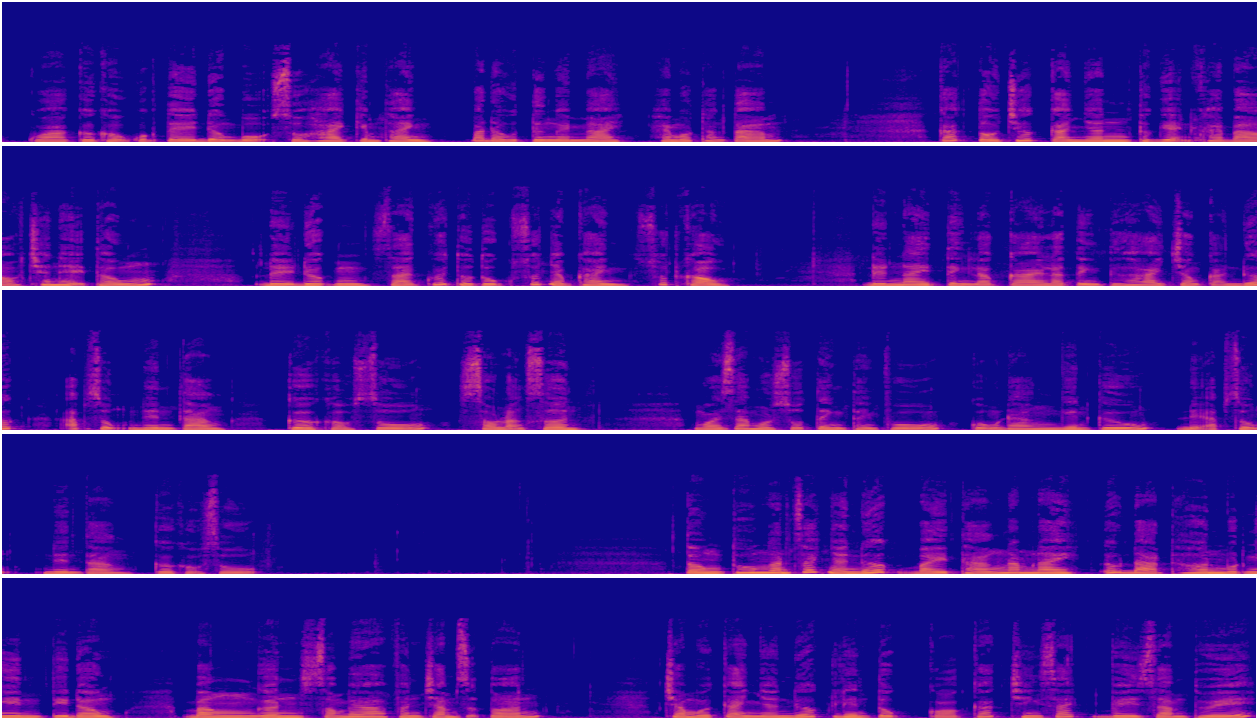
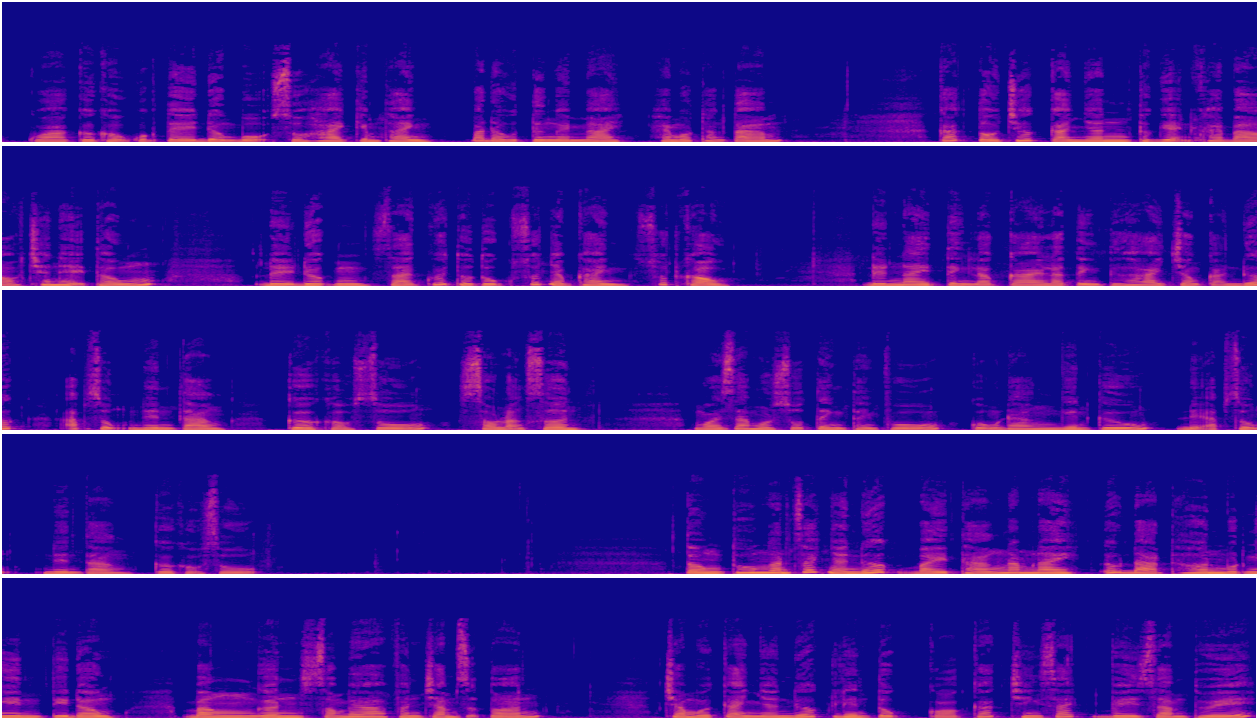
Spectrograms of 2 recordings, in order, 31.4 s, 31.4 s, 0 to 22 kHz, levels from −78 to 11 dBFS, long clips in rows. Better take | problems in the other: neither | none

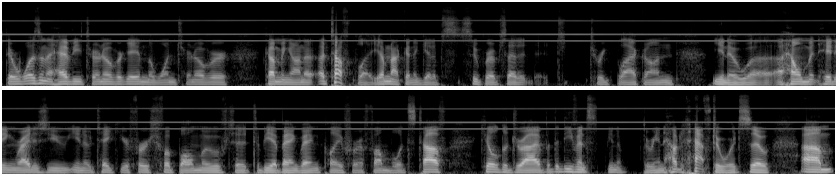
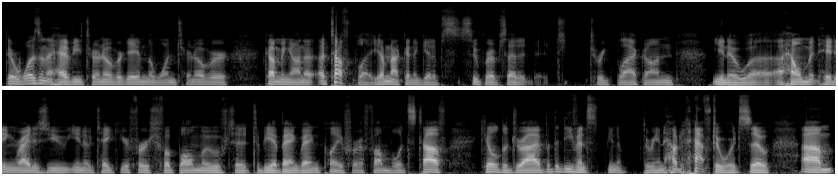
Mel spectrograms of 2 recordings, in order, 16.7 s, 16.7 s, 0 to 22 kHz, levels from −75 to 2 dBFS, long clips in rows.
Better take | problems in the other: second | high-pitched whine; loud; throughout; 4.5 kHz, 6 dB below the speech

